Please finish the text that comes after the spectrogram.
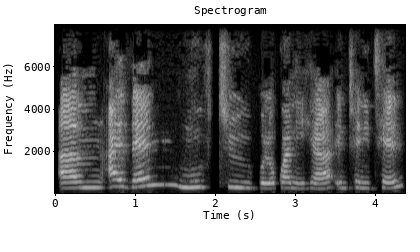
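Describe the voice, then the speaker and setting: A teenage girl from South Africa, a guest in a casual interview, telling her story softly and rambling with fillers. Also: sits high, little pitch movement, takes it slowly, lo-fi sound. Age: teens. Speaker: guest, teen pageant winner.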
